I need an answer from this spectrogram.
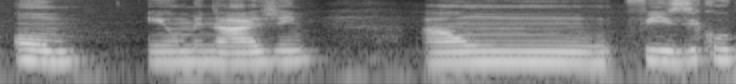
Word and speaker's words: ohm: Essa letra grega ômega, que se pronuncia ohm, em homenagem a um físico que estudou resistência elétrica, né?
